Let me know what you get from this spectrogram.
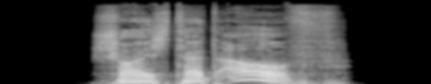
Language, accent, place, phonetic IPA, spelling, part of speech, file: German, Germany, Berlin, [ˌʃɔɪ̯çtət ˈaʊ̯f], scheuchtet auf, verb, De-scheuchtet auf.ogg
- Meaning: inflection of aufscheuchen: 1. second-person plural preterite 2. second-person plural subjunctive II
